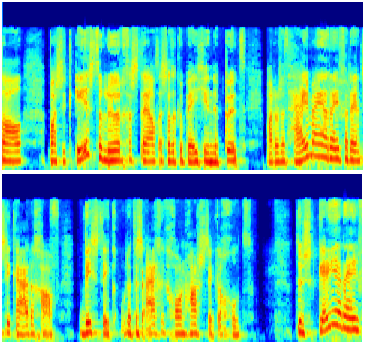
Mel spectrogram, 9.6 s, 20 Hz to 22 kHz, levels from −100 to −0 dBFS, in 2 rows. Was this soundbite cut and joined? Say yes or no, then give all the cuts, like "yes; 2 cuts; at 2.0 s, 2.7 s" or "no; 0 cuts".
yes; 1 cut; at 6.4 s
